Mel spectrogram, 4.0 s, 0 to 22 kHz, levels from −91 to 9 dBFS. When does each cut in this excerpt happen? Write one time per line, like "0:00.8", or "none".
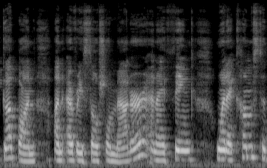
none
